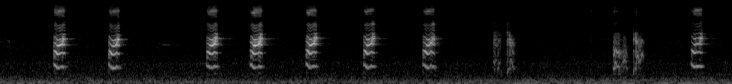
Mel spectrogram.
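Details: A young male kakariki kept as a pet, making his daily evening honks: loud, clipped, nasal honks repeated about every half second in an uneven series, with a few softer, scratchier notes near the end, over a faint hum.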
